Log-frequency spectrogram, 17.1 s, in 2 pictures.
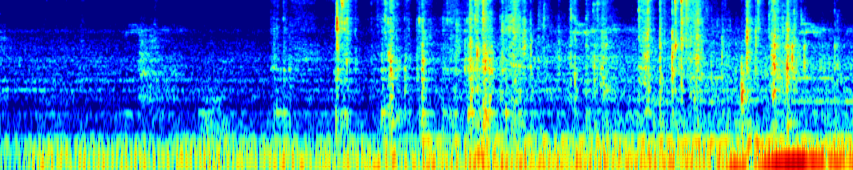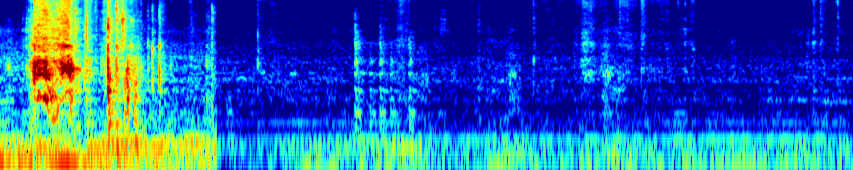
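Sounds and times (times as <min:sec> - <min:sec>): low room hum: 0:00.0 - 0:17.0
plastic pouch clicks and rustles: 0:02.8 - 0:10.7.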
